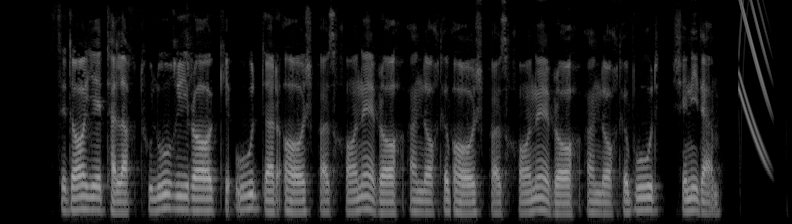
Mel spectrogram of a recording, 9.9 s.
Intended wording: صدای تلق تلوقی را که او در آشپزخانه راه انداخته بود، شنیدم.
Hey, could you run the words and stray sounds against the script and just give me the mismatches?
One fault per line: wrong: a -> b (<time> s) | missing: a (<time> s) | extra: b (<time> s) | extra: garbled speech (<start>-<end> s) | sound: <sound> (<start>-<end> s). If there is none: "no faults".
extra: آشپزخانه راه انداخته (5.6 s)
sound: chirp (9.2-9.7 s)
